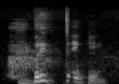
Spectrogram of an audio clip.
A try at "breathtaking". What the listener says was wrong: Breath. Not breathe, breath.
